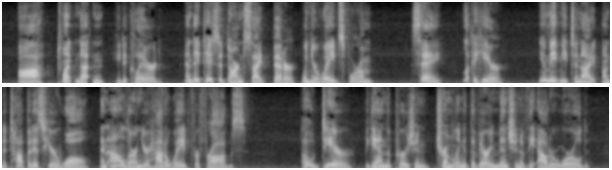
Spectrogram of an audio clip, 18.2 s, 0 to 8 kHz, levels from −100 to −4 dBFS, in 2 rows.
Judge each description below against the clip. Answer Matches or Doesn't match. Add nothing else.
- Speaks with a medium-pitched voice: Matches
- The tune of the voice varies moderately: Matches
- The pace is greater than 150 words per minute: Matches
